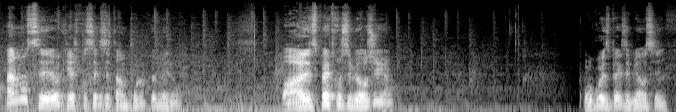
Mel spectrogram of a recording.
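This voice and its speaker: Brief: male let's play host, loose and chatty, swears casually, quite animated. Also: high-pitched, a little fast, slightly rough, faint music behind. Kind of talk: casual gameplay commentary.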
